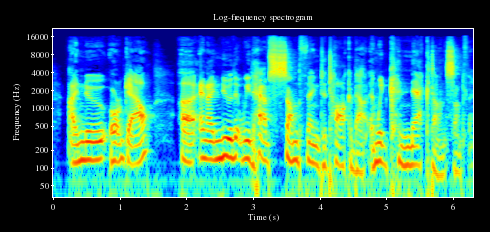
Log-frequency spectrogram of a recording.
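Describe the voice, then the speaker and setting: A man's plain, everyday voice at a medium pitch and moderate pace, with lively intonation and an American accent. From US Northeast, Brooklyn, New York. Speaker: music industry sales executive. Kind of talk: interview.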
